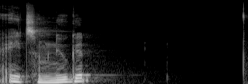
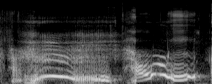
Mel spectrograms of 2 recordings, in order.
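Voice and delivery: Homer Simpson voice. Pretend. Still doing the Homer voice.

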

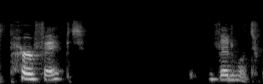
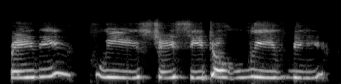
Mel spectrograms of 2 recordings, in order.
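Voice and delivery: slow, higher, begging plea; slow hammed-up sobbing plea; pleading sob; 5 semitones higher, 4 dB louder, slower than usual. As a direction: drag out the words as if breaking. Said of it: "hugs J C ... and sobs".

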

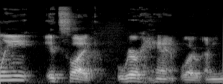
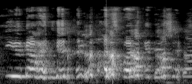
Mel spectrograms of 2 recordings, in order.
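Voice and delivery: much higher, laughing shout; explosive group cheer; 5 dB louder than usual. Retold or imitated. Friends cheering Brock after the nut shot, high laughing whoop. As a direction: whoop it out in disbelief. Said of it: "we all went like".

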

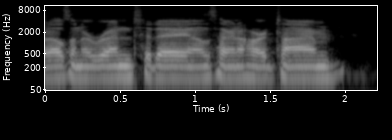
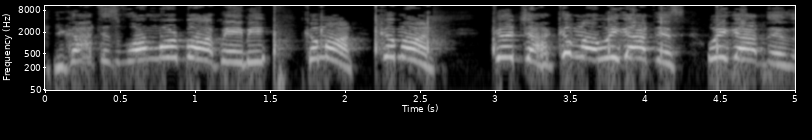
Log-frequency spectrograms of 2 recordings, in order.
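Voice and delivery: much higher, louder cheering; hype man; 12 dB louder than usual. Retold or imitated. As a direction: pump yourself up like a coach. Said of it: "my biggest hype man".

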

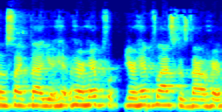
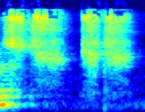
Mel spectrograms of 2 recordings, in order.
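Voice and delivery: soft, voiceless shh sounds; imitated shuffling sound; 11 dB quieter, slower than usual. Game master imitating a sound heading for the doors, hushed shh. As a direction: imitate a repeated swishing sound, very softly. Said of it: "'cause you just hear".

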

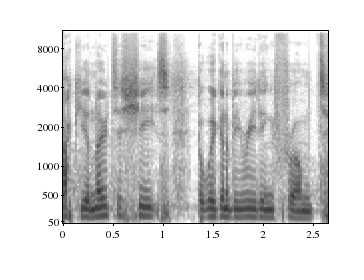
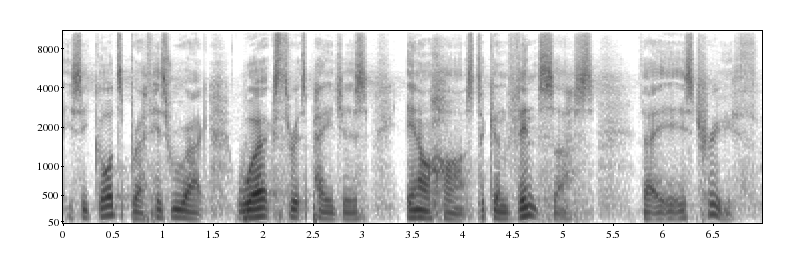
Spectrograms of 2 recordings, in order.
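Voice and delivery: ordinary talk, nothing marked

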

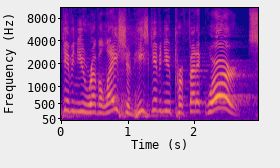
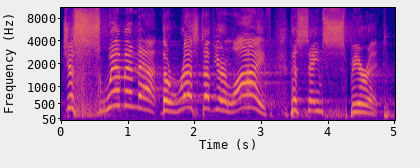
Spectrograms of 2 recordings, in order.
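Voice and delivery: loud, rising sermon delivery; preaching at full force; 4 semitones higher, 4 dB louder than usual. Acted.

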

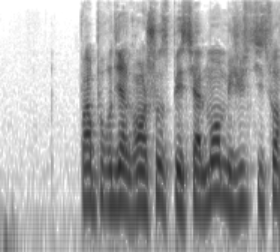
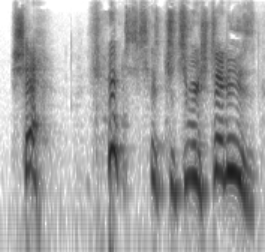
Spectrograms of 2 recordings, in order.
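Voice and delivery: mocking shrug; 9 semitones higher than usual. Mocking reply to complainer.

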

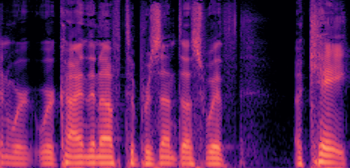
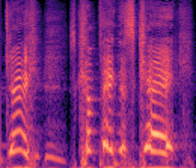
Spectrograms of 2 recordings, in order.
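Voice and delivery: high-pitched, drawn-out panicked plea; mock panic; slower than usual. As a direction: imitate a friend begging for rescue, hammed-up. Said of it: "almost in a panic".

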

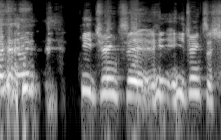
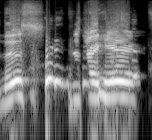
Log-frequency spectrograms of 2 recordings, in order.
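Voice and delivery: put-on slow, drawn-out drunk dad; lightly voiced tipsy dad; mock drunk dad; 3 semitones higher, 4 dB louder, much slower than usual. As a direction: stretch it out like the proud drunk dad.

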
